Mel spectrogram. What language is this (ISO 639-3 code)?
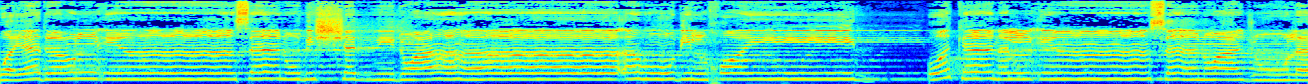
ara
